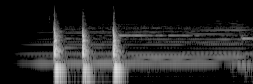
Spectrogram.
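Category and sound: impact, knocking on a door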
